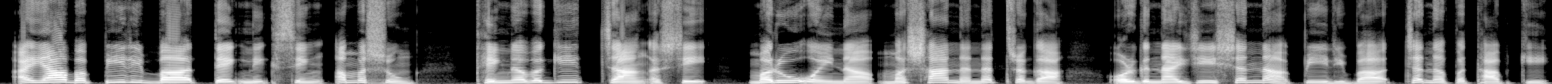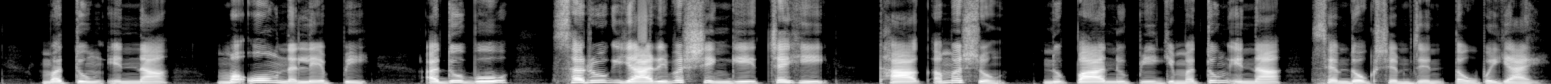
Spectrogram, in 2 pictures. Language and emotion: Manipuri, neutral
